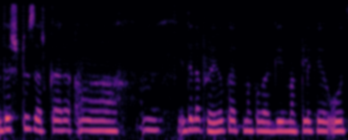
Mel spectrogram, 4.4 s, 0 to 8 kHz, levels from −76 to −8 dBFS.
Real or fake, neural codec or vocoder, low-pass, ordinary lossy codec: real; none; 7.2 kHz; none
